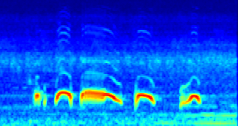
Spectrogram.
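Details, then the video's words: Spotted dove with a clear voice, played as a lure for other doves: a single phrase of a brief stutter, an arched coo, a long drawn-out descending croo, another coo and a softer final note. "Derkuku suara jernih buat pancingan"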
